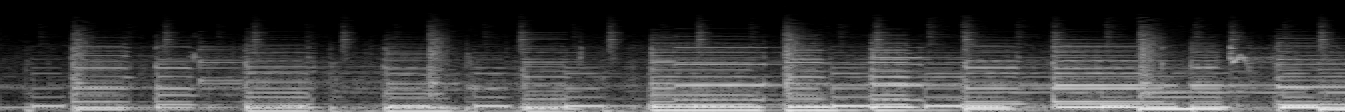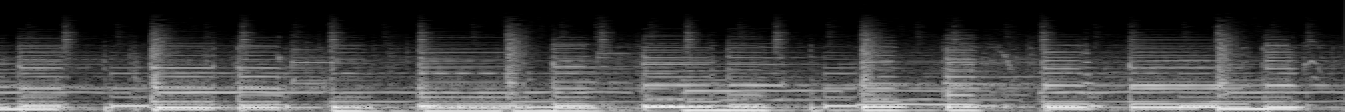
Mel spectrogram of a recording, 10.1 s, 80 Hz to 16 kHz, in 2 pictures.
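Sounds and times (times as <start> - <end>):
plucked guitar music: 0.0 - 10.0
bass line: 0.9 - 10.0.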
